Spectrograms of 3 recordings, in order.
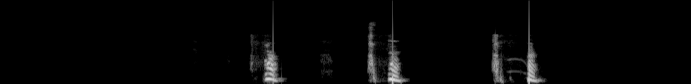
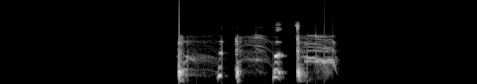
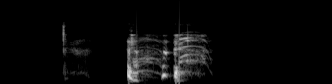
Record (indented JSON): {
  "exhalation_length": "6.9 s",
  "exhalation_amplitude": 27992,
  "exhalation_signal_mean_std_ratio": 0.19,
  "three_cough_length": "4.8 s",
  "three_cough_amplitude": 31369,
  "three_cough_signal_mean_std_ratio": 0.25,
  "cough_length": "3.3 s",
  "cough_amplitude": 27501,
  "cough_signal_mean_std_ratio": 0.23,
  "survey_phase": "beta (2021-08-13 to 2022-03-07)",
  "age": "45-64",
  "gender": "Female",
  "wearing_mask": "No",
  "symptom_cough_any": true,
  "symptom_sore_throat": true,
  "symptom_other": true,
  "smoker_status": "Ex-smoker",
  "respiratory_condition_asthma": false,
  "respiratory_condition_other": false,
  "recruitment_source": "REACT",
  "submission_delay": "1 day",
  "covid_test_result": "Negative",
  "covid_test_method": "RT-qPCR"
}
